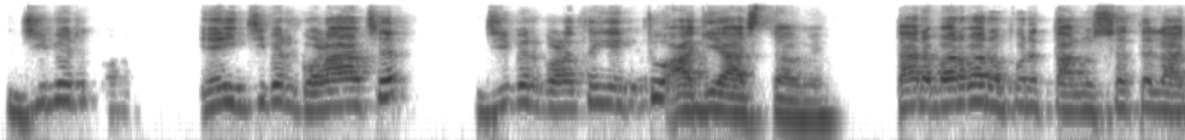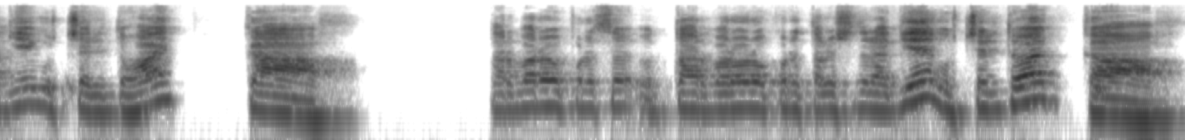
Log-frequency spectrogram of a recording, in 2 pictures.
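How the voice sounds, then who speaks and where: A man teaches a lesson. He talks patiently and repeats each sound slowly. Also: high voice, fairly bright tone. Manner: patient and repetitive, slowly drills sounds aloud. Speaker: Arabic pronunciation teacher. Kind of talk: online lesson.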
